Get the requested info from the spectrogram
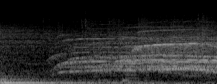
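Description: A rock band's final chord dies away, leaving a low bass tone ringing underneath. From about half a second in, the audience starts cheering and whooping.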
